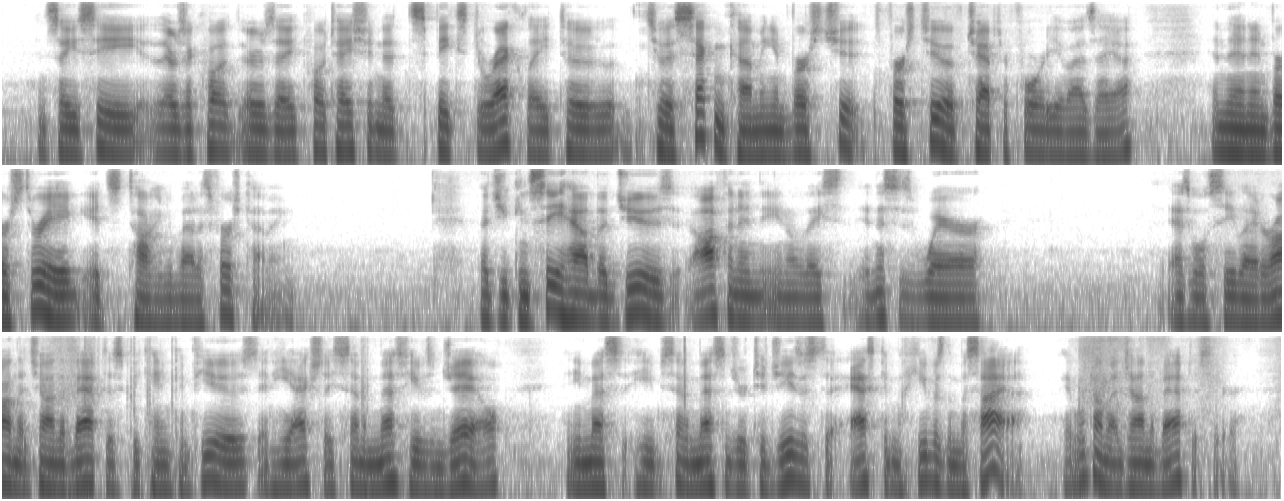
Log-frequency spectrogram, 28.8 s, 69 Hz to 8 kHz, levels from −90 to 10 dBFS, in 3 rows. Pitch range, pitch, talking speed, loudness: 95-110 Hz, 100 Hz, 210 wpm, -28 LUFS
